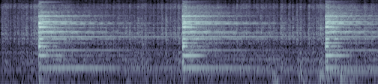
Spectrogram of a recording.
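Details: Chiming clock whose movement runs but doesn't tick and otherwise sounds like a coffee grinder: clear bell strikes about every two seconds with nothing audible between them.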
